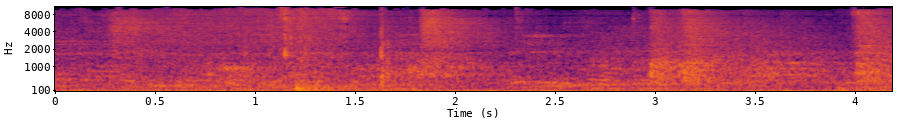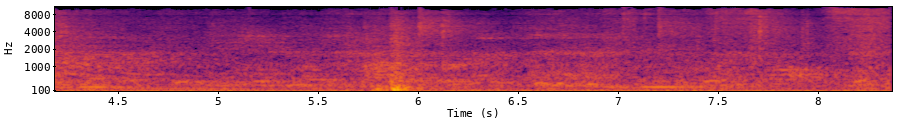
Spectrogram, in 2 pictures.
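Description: Large-store ambience: faint, indistinct voices over a steady low hum, with a dull knock about a second in and a louder one near six seconds.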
